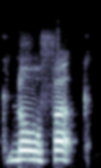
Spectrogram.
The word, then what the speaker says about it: Norfolk: We pronounce it Suffolk, Norfolk.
